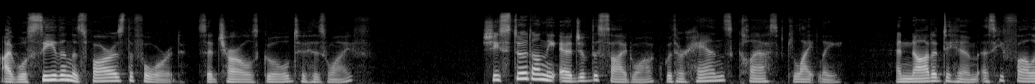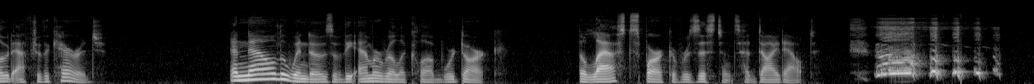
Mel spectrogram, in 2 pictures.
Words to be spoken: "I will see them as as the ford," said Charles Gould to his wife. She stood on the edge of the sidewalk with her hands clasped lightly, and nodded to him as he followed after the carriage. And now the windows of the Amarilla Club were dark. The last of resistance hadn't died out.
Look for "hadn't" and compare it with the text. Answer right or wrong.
wrong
